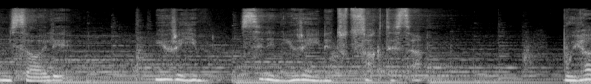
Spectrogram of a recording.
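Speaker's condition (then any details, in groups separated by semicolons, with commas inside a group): No condition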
